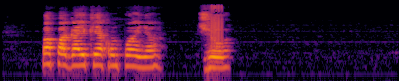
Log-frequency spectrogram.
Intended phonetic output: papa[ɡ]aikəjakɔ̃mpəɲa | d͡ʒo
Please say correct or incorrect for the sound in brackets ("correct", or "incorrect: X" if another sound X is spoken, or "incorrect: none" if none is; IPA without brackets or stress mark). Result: correct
